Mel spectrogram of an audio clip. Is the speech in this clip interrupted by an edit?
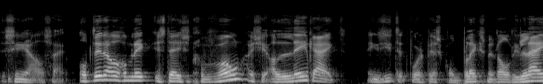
yes; 3 cuts; at 1.9 s, 3.1 s, 3.6 s

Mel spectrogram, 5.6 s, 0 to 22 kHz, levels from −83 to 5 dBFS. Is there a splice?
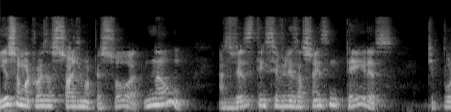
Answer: no; 0 cuts

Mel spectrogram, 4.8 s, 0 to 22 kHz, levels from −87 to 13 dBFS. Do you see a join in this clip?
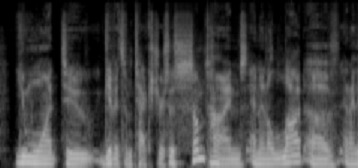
no; 0 cuts

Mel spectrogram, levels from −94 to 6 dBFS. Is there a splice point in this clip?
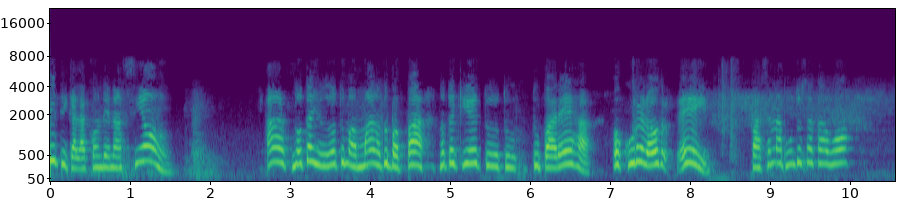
yes; 4 cuts; at 4.2 s, 5.4 s, 6.9 s, 9.2 s

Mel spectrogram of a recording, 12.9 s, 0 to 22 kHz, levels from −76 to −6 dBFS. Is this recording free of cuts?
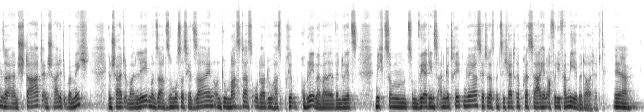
yes; 0 cuts

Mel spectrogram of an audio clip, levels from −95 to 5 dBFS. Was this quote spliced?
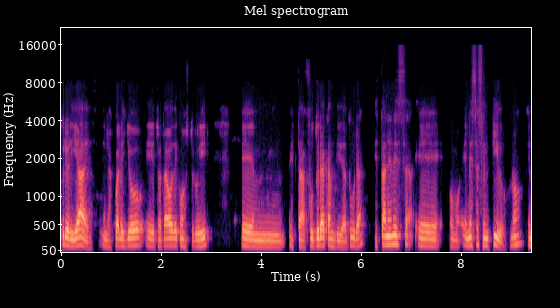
yes; 4 cuts; at 4.5 s, 6.2 s, 7.1 s, 7.7 s

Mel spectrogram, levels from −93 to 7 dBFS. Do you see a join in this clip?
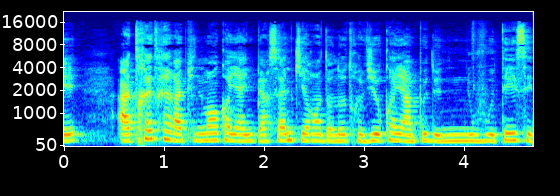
no; 0 cuts

